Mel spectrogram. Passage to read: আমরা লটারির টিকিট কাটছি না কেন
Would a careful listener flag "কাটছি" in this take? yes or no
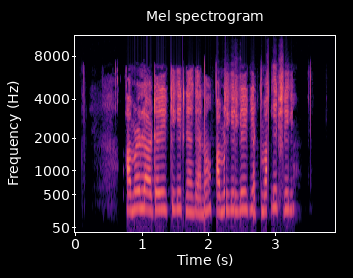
yes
